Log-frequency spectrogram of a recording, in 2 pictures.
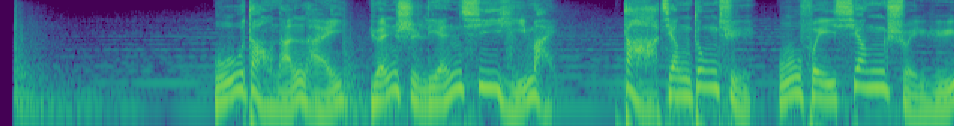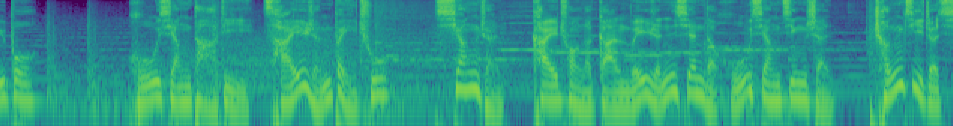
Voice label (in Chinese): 男 广告 厚重古风历史感; 酒鬼酒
